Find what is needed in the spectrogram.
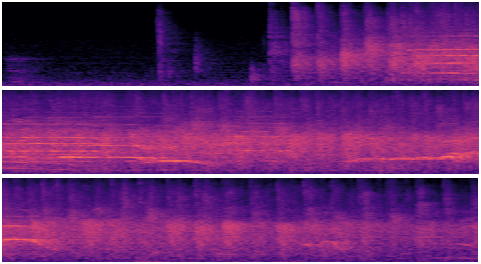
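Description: After a short near-silent pause, an audience breaks into applause about three seconds in, with cheering and whoops in the middle. The applause keeps on and begins to thin out near the end.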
